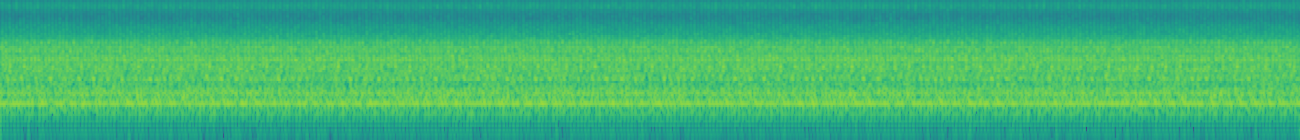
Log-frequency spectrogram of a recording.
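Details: Idling diesel with a light, fairly regular snapping tick about twice a second over the clatter; camera inspection traced the click to the alternator, not the injection pump.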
